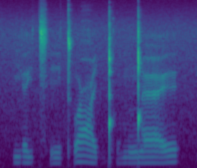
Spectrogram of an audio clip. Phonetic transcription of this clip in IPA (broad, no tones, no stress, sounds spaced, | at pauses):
j e j t͡sʼ i tʼ o ʕ i ǃʼ o̤ m ŋ͡ǃ æ ɪ̯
